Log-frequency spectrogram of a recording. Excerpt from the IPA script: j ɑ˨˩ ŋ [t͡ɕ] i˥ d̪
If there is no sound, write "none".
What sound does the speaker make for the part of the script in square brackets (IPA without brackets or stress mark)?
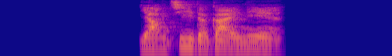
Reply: t͡ɕ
